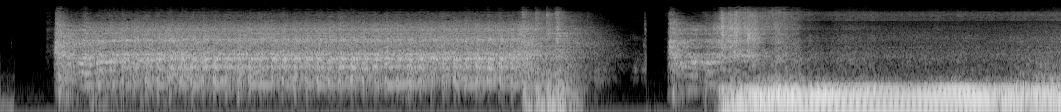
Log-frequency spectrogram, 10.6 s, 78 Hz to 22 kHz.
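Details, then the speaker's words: BMW E30 325i Touring restoration after a new fuel pump, fuel filter, air and oil filters, spark plugs and HT leads: starts and idles lower but hunts and feels unhappy; owner suspects the pedal box or throttle cable. "it's definitely idling at lower RPMs but it still feels a bit unhappy under"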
